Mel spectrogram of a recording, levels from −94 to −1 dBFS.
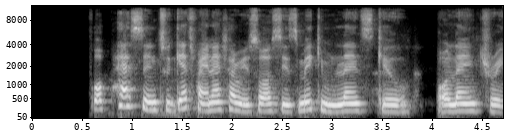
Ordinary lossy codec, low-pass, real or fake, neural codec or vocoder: none; 10.8 kHz; real; none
